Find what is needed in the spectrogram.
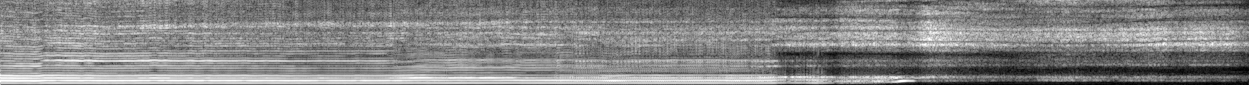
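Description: A man's long shout held at one steady pitch for about four seconds, celebrating a goal. It then breaks off into a fainter noise that fades away.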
